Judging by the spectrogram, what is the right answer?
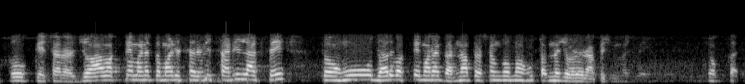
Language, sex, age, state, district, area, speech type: Gujarati, male, 18-30, Gujarat, Ahmedabad, urban, conversation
